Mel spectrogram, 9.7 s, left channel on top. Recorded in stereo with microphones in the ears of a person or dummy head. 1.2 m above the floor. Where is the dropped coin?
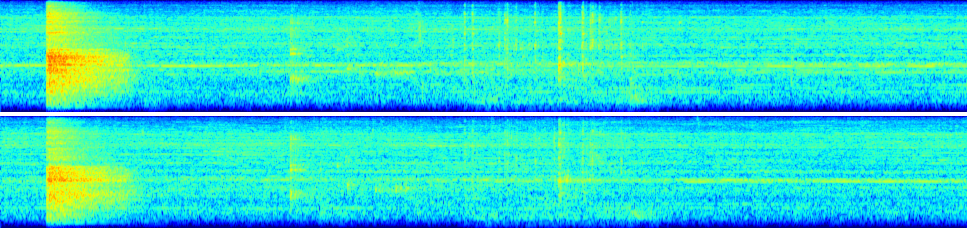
45° left (ahead or behind), 2.5 m.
